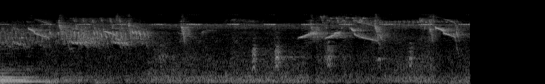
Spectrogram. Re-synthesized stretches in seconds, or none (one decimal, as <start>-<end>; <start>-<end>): none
